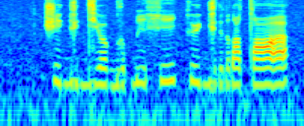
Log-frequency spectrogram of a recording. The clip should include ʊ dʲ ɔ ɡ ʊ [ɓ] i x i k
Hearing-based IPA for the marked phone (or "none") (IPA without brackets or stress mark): ɓ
